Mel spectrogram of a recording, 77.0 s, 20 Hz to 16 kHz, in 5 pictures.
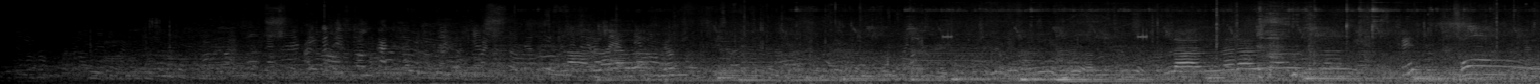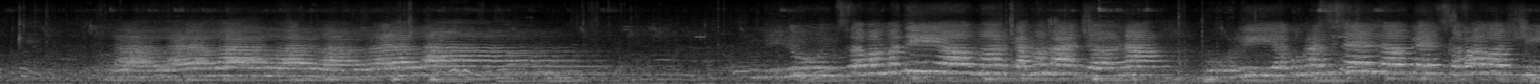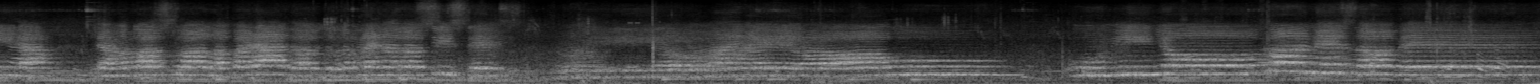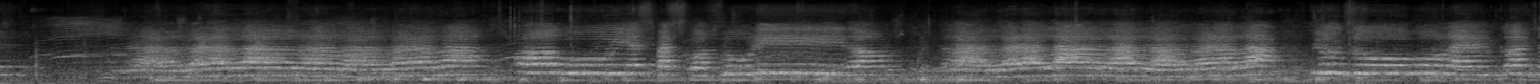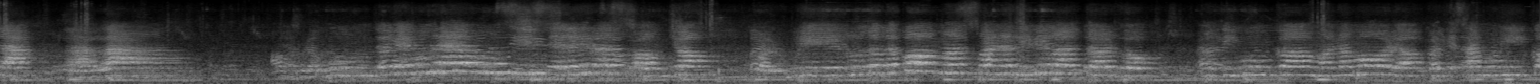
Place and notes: Manlleu, España - Caramelles
Les caramelles són unes cançons i balls populars que es canten per Pasqua o Pasqua Florida. Les caramelles tenien, tradicionalment, temàtica religiosa: cantaven la joia de la resurrecció de Crist, però en els últims temps han incorporat cançons de to festiu i, també, d'aire satíric sobre qüestions locals. Flix, La Seu d'Urgell, Sant Julià de Vilatorta, Súria, Callús, Mataró i Cardona, són les poblacions amb més tradició. A Sant Julià de Vilatorta els caramellaires canten els Goigs del Roser, i porten una vestimenta de gala pròpia de l'antiga ruralia catalana: barret de copalta, capa negra amb valona sobreposada, bordó, i llaç català de color morat. A Súria s'hi celebra l'aplec de Caramelles més nombrós, que reuneix vuit colles i mig miler de cantaires.
17 April, 11:28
